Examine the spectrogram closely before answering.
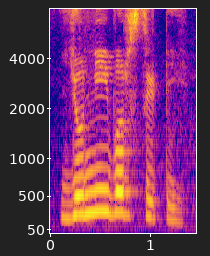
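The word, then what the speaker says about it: university: तो यहाँ पे देखिए ये यू इस प्रोनाउन के साथ में है, सॉरी ये वॉवेल के साथ में है, पर यू की प्रोनाउंस लगती है य, यूनिवर्सिटी, तो य की प्रोनाउंस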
